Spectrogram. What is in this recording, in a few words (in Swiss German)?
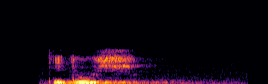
"dusch", alsace; meteo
